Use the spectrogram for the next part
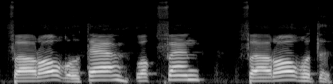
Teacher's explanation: را کو موٹا کریں گے، غین کو موٹا کریں گے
